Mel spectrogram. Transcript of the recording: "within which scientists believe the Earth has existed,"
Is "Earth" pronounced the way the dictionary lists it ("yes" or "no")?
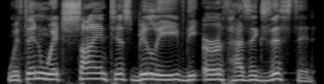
yes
